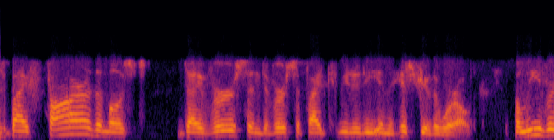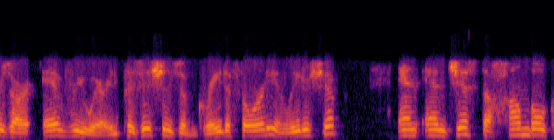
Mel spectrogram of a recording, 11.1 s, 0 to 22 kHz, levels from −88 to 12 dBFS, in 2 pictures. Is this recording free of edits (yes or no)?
yes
